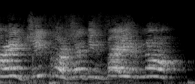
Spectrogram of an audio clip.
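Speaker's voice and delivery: high, mock scandalised cry; mock outrage. Host fakes shock at friends' vibrator jokes, high mock squeal. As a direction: squeal it in fake shock, slowly.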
